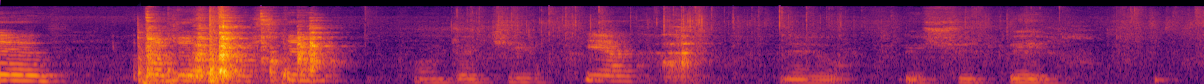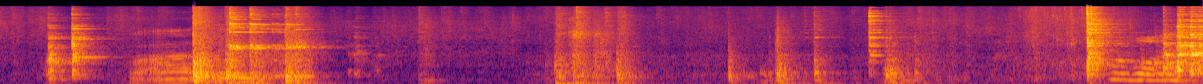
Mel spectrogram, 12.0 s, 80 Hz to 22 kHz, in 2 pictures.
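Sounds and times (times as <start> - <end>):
dishes and cutlery clattering: 0.7 - 1.8, 6.2 - 8.0, 8.8 - 10.8, 11.4 - 12.0.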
